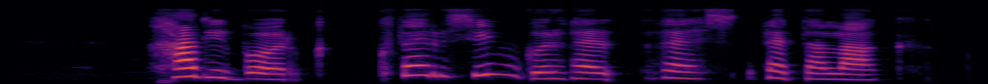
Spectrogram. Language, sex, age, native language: Icelandic, female, 40-49, Polish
